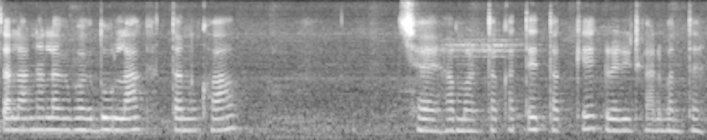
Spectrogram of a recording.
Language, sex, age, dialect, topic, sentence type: Maithili, female, 25-30, Bajjika, banking, question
